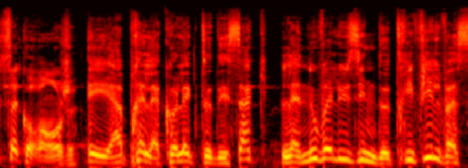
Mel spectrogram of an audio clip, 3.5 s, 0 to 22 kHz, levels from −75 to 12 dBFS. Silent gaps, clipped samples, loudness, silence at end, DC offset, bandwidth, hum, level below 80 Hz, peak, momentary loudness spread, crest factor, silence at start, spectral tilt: none; under 0.1%; -19 LUFS; 0 s; 0.2%; 18.5 kHz; none; -52 dBFS; -10 dBFS; 3 LU; 10 dB; 0 s; -3.5 dB/octave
